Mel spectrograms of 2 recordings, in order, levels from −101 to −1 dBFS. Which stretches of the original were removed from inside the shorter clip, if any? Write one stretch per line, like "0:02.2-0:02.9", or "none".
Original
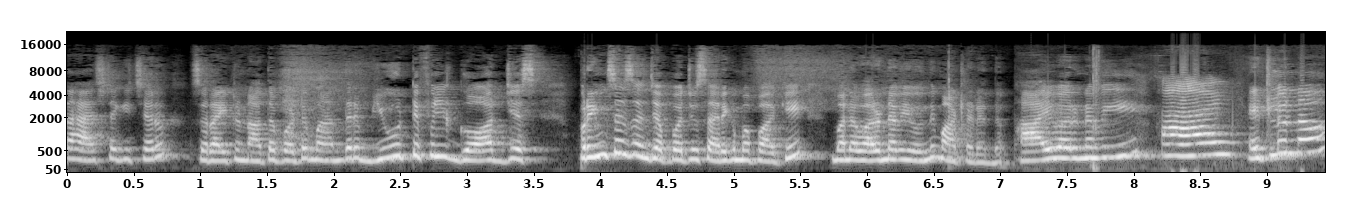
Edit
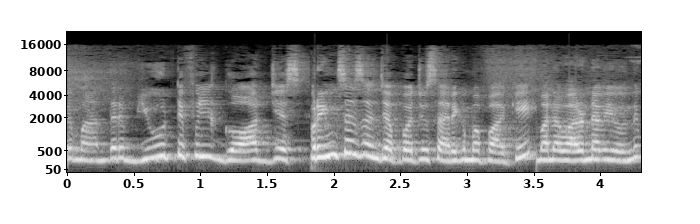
0:03.5-0:03.7
0:05.5-0:05.7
